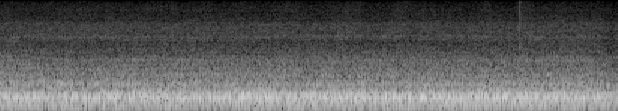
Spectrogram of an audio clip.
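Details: Sunfire heater just after light-off: steady, even roar of burner and fan with no pulsing, sputter or knock; puff of black smoke at startup said to be normal; burning cleanly.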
